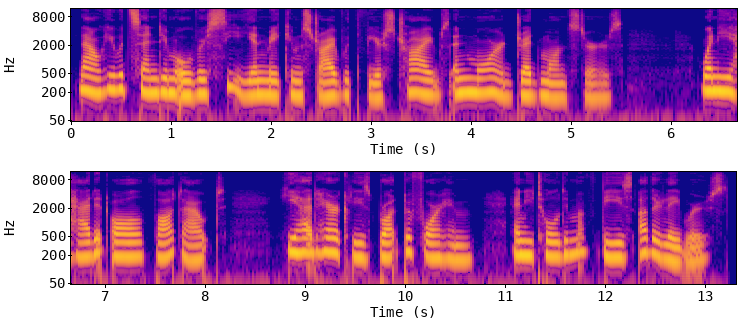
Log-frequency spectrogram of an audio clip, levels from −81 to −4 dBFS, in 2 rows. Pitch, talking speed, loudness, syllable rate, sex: 185 Hz, 170 wpm, -19 LUFS, 4.5 syllables/s, female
